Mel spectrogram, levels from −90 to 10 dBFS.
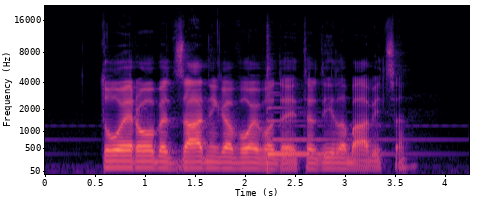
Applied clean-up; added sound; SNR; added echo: none; Dishes, pots, and pans; 13 dB; none.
